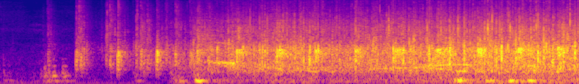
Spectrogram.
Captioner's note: audience applauds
